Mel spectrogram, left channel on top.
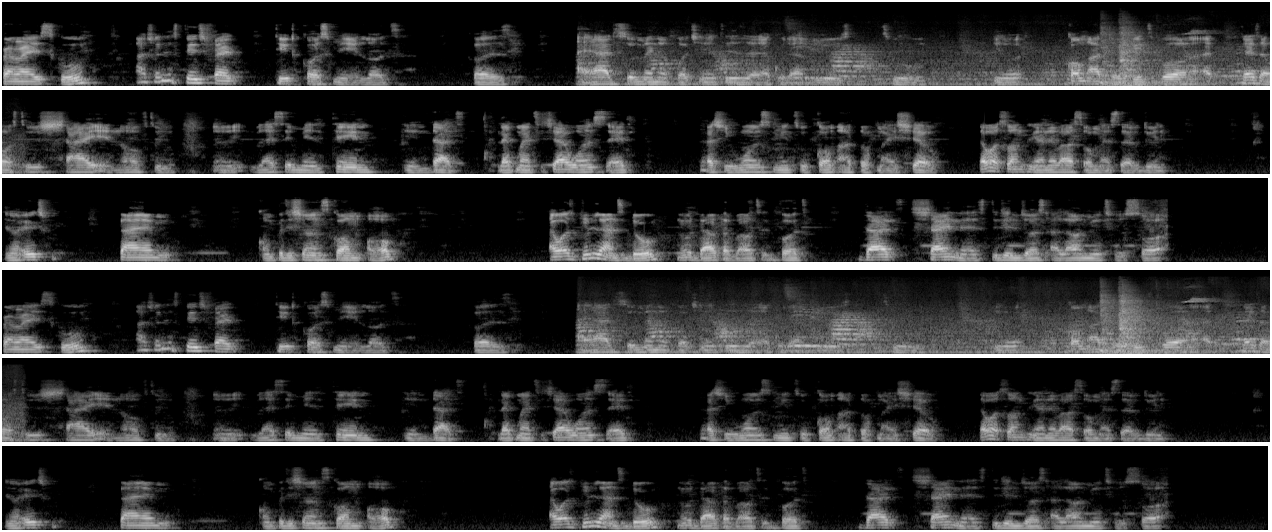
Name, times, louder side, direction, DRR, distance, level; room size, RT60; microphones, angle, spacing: voice 1, 0.0-1.0 1.3-2.4 2.7-3.9 4.7-5.2 5.7-8.5 8.9-9.3 9.9-10.2 10.7-16.4 16.7-17.3 17.6-19.0 19.7-22.1 22.5-24.3 25.4-25.8 26.5-27.6 27.9-29.4 30.8-33.4 33.9-37.0, left 4 dB, 50° left, 0.4 m, -22 dB
sound 1, 5.7-12.9, right 3 dB, 30° right, 0.6 m, -28 dB
9.0 x 3.2 x 3.4 m
head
